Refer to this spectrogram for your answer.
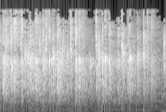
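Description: Sustained applause from the Megastore for a quiz contestant's correct answer, a dense wash of many hands clapping steadily at a fairly loud, even level throughout, with no voices standing out.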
